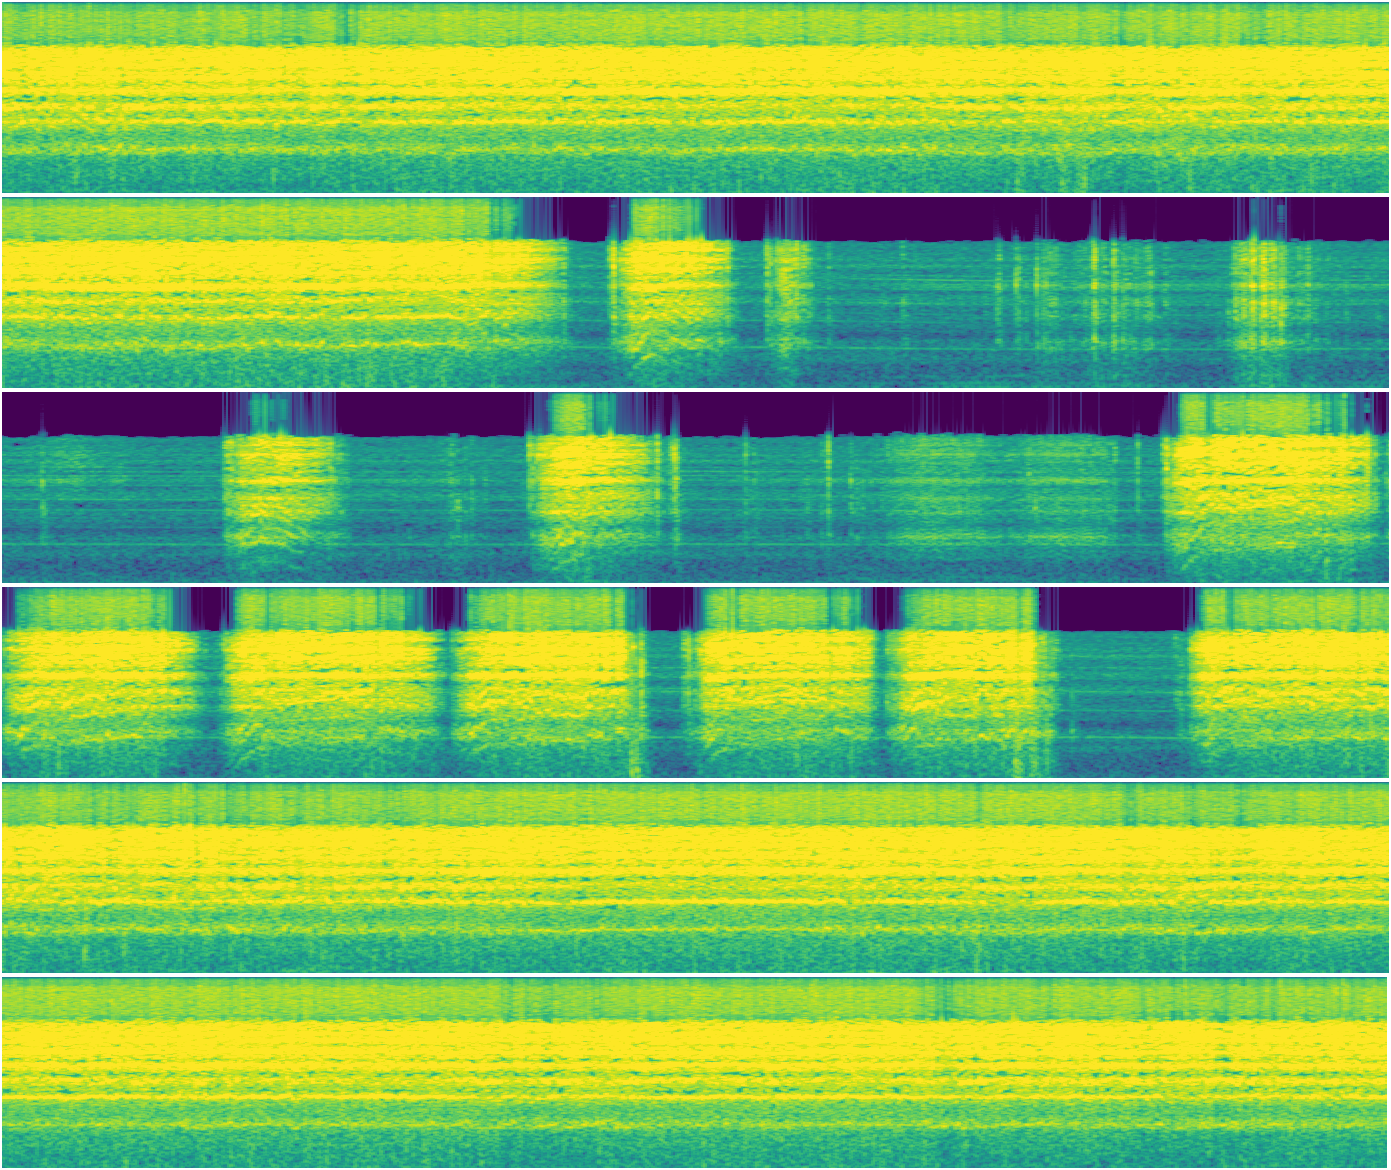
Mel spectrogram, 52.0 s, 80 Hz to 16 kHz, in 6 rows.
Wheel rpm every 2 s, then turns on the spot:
220, 230, 220, 220, 220, 200, 20, 10, 10, 30, 10, 10, 80, 100, 110, 90, 90, 200, 230, 230, 230, 230, 230, 230, 230, 230.
14-20 22-24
